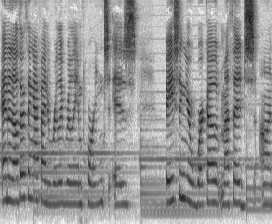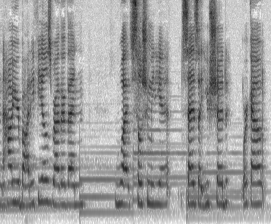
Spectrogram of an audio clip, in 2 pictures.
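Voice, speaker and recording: Recording at home with background music, a woman in her twenties delivers a casual solo podcast monologue at a normal pace. Her voice is fairly high with little pitch movement, and she chats in a rambling way, saying "like" a lot and restarting sentences.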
